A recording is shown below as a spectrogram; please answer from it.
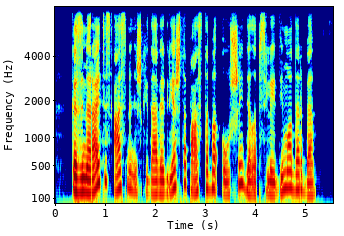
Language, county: Lithuanian, Utena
